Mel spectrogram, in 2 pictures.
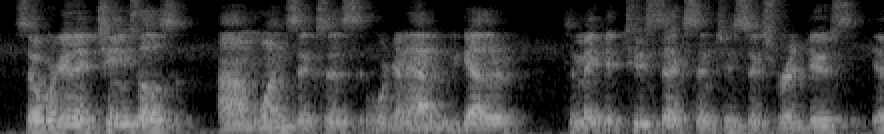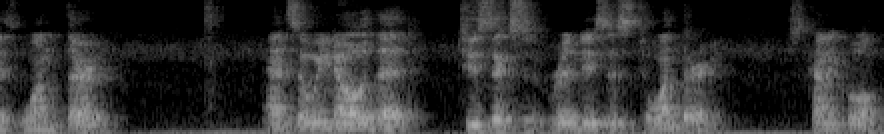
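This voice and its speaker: A voice with ordinary pitch variation and a moderate pace, where loudness swings widely and room echo can be heard. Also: man, medium pitch for a man. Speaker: math teacher. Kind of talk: tutorial.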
